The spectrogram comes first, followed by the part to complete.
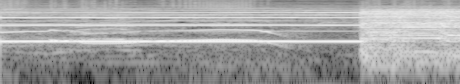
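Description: Electric guitar holding a steady ringing note, with a second note wavering and bending beneath it. Near the end the full band comes in loud.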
